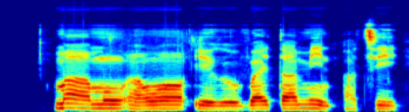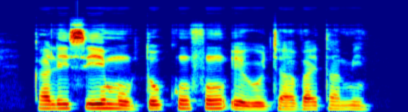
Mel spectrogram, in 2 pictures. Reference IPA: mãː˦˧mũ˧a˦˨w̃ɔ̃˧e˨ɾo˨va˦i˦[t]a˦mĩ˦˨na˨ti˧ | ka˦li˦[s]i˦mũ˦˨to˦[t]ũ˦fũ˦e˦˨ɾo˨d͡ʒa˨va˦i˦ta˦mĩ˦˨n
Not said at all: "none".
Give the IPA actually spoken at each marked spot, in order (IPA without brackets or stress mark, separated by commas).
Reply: t, s, k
